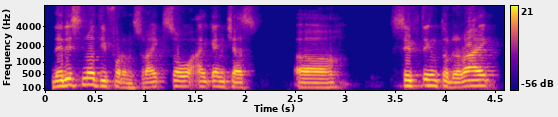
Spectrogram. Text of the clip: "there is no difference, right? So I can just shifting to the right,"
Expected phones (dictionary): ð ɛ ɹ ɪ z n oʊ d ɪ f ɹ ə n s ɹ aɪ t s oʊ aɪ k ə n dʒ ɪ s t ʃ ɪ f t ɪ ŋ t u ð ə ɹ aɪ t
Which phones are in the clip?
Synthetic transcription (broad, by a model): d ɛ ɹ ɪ s n oʊ d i f ɹ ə n s ɹ aɪ t s oʊ aɪ k ə n dʒ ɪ s t s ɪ f t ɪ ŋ t u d ə ɹ aɪ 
